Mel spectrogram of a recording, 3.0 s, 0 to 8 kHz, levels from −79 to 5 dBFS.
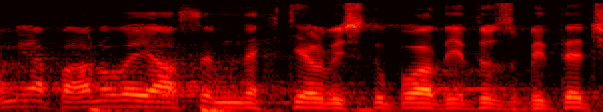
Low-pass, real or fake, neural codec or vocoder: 7.2 kHz; real; none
